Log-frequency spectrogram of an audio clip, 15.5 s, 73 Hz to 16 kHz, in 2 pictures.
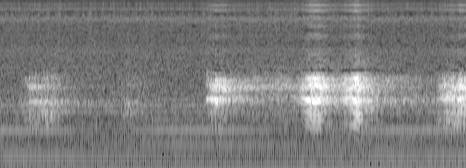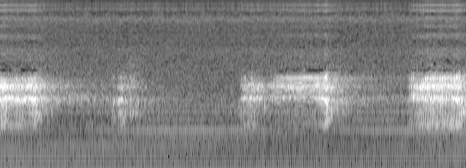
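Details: Repeated distressed-sounding bawls from African buffalo at a lion kill, Djuma, about 3 am on 7 March 2007, live-streamed; six or seven wavering, harmonic calls in irregular bursts over fifteen seconds, steady background hum throughout.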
